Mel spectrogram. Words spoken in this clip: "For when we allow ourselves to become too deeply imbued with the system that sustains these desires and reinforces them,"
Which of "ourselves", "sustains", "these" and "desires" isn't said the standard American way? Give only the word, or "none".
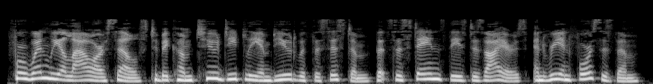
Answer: none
